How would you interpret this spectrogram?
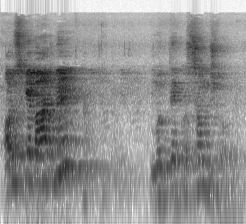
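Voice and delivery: ordinary talk, nothing marked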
